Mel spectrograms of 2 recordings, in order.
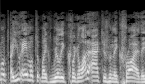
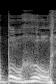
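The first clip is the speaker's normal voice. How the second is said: fake crying. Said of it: "and I go".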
